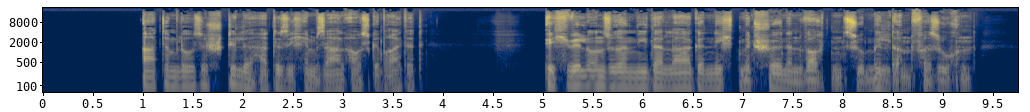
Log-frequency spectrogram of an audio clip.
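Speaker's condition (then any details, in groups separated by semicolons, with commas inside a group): No condition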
